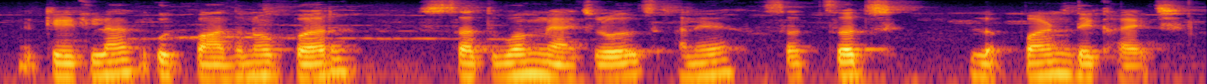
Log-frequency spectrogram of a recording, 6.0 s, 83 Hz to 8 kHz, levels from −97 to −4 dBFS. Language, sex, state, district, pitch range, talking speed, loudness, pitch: Gujarati, male, Gujarat, Valsad, 125-140 Hz, 90 wpm, -18 LUFS, 130 Hz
